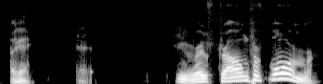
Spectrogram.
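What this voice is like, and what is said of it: Imitates another person's accent. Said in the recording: “Say it like Yoshi ... That is not how he talks. Do it like Yoshi ... That's not his accent.”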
